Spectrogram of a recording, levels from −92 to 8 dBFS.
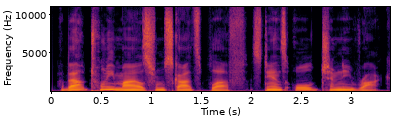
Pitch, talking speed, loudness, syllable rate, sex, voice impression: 120 Hz, 175 wpm, -19 LUFS, 4.6 syllables/s, male, adult-like, slightly middle-aged, thick, tensed, slightly powerful, bright, slightly soft, slightly clear, fluent, cool, very intellectual, slightly refreshing, very sincere, very calm, mature, reassuring, slightly unique, elegant, slightly wild, slightly sweet, lively, kind, slightly modest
